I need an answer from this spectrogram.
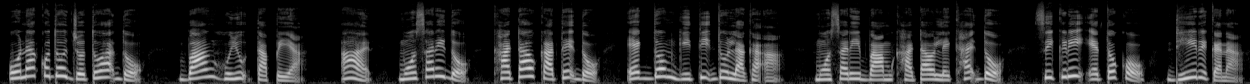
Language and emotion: Santali, neutral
